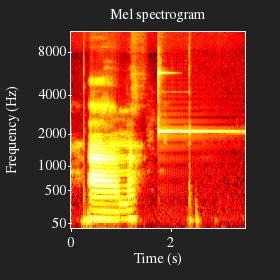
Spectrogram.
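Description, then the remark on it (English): A short voiced sound is followed by a single bright phone notification ding that rings out clearly and slowly fades, fairly loud. “excuse me, I gotta put my phone on Do Not Disturb because everybody wants to blow up my cellular device.”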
